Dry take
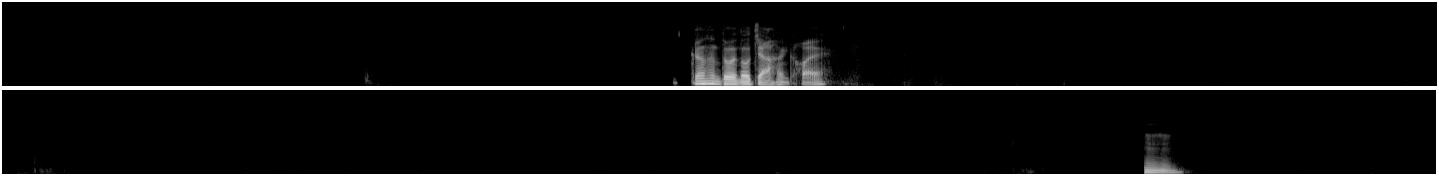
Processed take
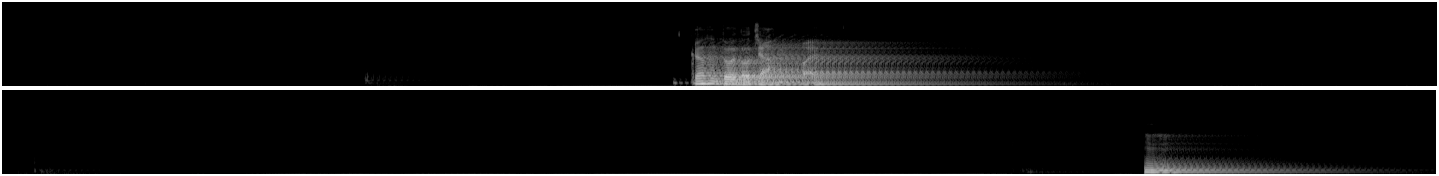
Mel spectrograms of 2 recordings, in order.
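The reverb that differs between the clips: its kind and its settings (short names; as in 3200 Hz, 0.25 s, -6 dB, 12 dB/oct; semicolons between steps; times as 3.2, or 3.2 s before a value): spring tank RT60 3.6 s, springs 58 ms, chirp 70 ms, DRR 2 dB; gain -3 dB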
